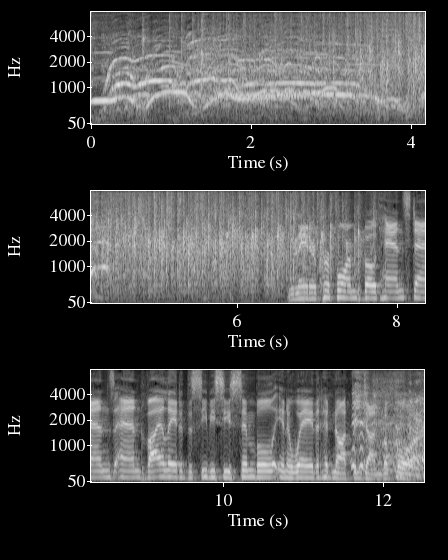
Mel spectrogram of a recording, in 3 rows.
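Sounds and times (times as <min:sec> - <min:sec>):
crowd applauding and cheering: 0:00.0 - 0:07.8
speech: 0:06.6 - 0:12.5
laughter: 0:11.4 - 0:12.5.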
